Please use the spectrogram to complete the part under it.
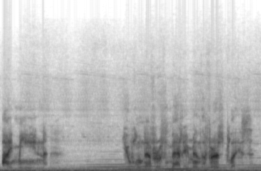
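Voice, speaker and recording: An actor playing an older, commanding alien general in a video game, grave and measured like a military man. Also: medium pitch, sing-song, over music, close to an everyday voice.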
